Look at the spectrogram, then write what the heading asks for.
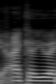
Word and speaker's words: Iko Uwais: Iko Uwais is how you pronounce his name.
